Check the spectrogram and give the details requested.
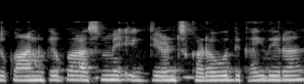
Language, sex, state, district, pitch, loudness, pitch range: Hindi, female, Chhattisgarh, Kabirdham, 200 Hz, -16 LUFS, 195-205 Hz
